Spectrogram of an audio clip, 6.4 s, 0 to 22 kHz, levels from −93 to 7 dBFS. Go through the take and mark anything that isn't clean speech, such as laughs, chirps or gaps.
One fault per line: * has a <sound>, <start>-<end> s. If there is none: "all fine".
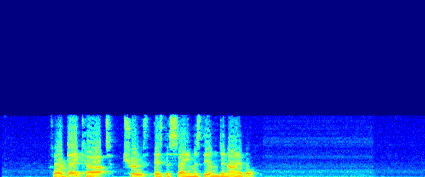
all fine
